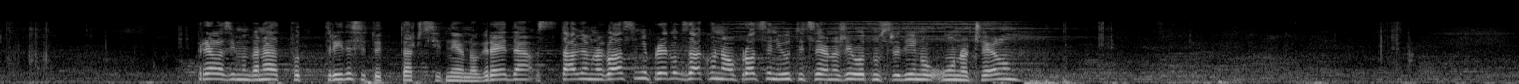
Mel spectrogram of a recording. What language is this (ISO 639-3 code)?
srp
